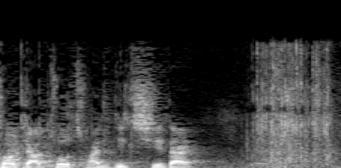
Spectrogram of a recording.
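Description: A man speaking Chinese, with the crinkle of a plastic snack bag being handled.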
